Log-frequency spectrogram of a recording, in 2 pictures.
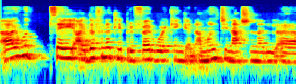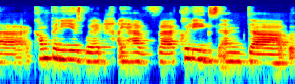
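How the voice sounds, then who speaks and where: A woman speaks at a medium pitch with ordinary pitch variation and a fairly slow pace. She leaves hardly any pauses, and audible room echo can be heard. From UAE, Jordanian family. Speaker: panel guest. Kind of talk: panel discussion. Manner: halting, with repetitions.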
